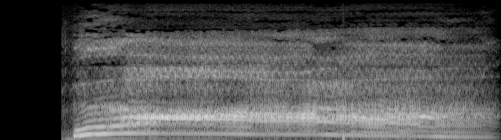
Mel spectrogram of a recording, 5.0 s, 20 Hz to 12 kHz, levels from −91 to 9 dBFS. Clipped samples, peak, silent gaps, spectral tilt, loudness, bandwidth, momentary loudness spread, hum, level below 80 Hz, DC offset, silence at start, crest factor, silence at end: under 0.1%; -2 dBFS; none; -7 dB/octave; -14 LUFS; 9 kHz; 10 LU; none; -44 dBFS; under 0.1%; 0.7 s; 14 dB; 0.05 s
